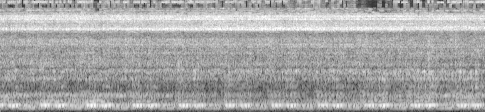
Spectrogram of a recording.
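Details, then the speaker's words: Pottery wheel trimming a noodle bowl with a very sharp tool held loosely and far out, no bracing hand, wheel sped up. A steady buzzing chatter pulses about twice a second as the blade bounces, leaving chatter marks. "and it start to create the cheddar mark. See the cheddar mark? Because my tool is very sharp. So it's easy to get cheddar mark if you don't hold the tool firmly and uh closer to the head."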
